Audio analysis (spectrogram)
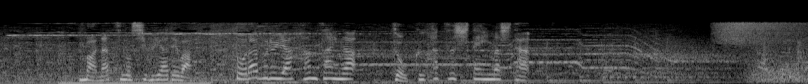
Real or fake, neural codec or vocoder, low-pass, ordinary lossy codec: real; none; 7.2 kHz; none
